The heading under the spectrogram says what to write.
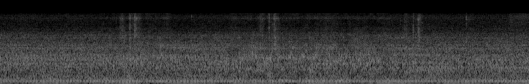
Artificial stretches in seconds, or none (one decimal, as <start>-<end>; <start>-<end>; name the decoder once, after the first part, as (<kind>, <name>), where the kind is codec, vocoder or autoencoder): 1.0-1.7 (codec, HILCodec); 2.3-3.9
